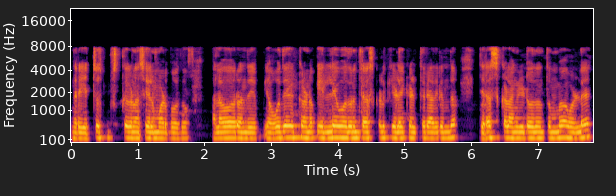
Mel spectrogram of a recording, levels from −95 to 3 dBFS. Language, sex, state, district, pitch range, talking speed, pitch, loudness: Kannada, male, Karnataka, Chamarajanagar, 140-145 Hz, 170 wpm, 140 Hz, -14 LUFS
